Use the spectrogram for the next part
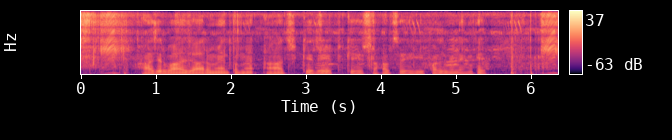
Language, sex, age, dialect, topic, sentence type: Hindi, male, 18-24, Kanauji Braj Bhasha, banking, statement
